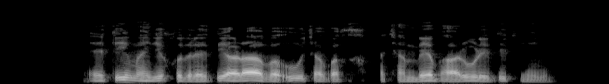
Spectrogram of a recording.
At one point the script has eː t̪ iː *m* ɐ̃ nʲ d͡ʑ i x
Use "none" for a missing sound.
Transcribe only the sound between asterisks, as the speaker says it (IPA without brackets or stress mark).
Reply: m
